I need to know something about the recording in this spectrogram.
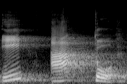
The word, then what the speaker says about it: hiato: Eu pronuncio I-A-to. Perceba que o I, ele é forte. Aqui o I passou no concurso. Aqui ele tá fodão. Então é I-A-to. Eles se encontram, mas em sílabas diferentes, ok?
